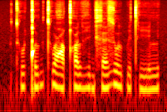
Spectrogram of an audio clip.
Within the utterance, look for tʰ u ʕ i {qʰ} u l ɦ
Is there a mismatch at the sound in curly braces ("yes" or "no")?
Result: no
